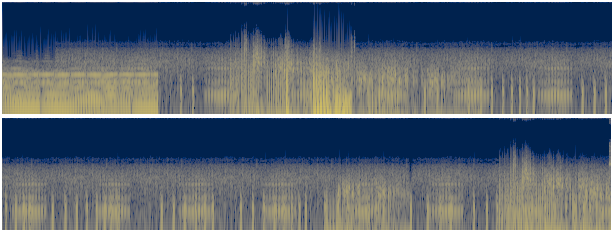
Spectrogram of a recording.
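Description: Low, eerie game music plays with slow pulsing notes.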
